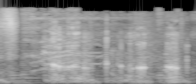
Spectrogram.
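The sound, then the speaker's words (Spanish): Pig grunts come in a short series of rough, low snorting bursts, moderately loud, with brief gaps between them and some faint background noise. “Comenzamos con ese cerdo.”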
